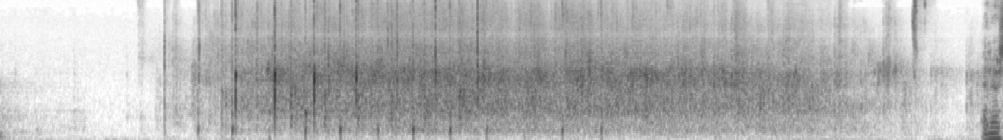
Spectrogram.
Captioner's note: hands clapping; audience applauds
